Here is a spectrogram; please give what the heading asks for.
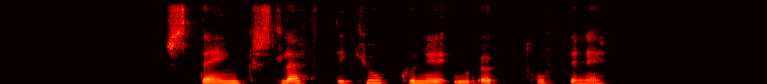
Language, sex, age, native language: Icelandic, female, 40-49, Icelandic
